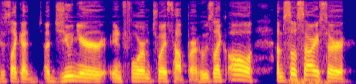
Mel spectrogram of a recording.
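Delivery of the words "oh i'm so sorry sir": put-on timid, apologetic, meek, slow foreign-sounding accent. Retelling a phone call, imitating a junior helper: meek foreign-sounding voice. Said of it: "this very meek, you know, like, foreign sounding".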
